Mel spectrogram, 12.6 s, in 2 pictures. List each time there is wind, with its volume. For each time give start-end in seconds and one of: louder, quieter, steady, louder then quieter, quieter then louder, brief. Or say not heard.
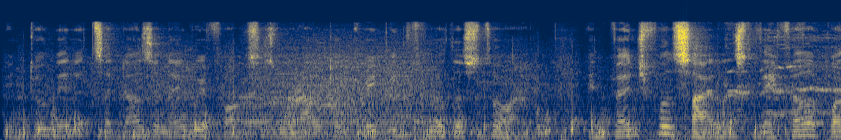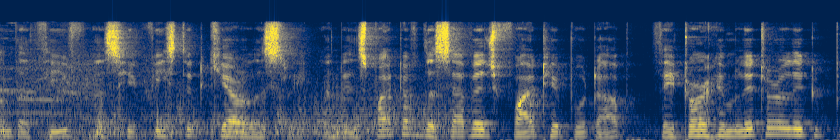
0.0-12.5 quieter.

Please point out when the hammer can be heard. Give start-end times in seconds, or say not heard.
not heard.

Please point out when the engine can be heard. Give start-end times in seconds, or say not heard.
1.7-3.4.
